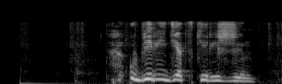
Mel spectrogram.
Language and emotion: Russian, angry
